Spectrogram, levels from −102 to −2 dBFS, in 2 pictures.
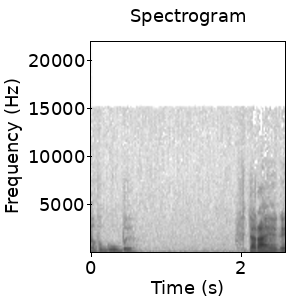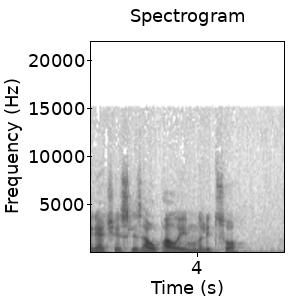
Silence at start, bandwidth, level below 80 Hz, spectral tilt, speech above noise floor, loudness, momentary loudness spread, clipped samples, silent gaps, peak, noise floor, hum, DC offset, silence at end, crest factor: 0 s; 15.5 kHz; -50 dBFS; -4.5 dB/octave; 30 dB; -33 LUFS; 14 LU; under 0.1%; none; -10 dBFS; -63 dBFS; none; under 0.1%; 0.55 s; 26 dB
